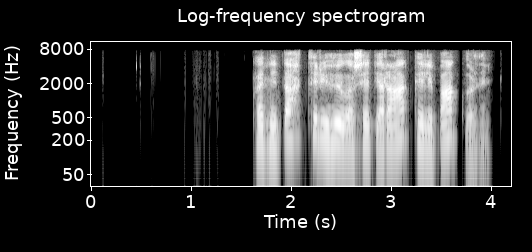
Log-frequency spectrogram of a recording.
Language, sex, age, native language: Icelandic, female, 50-59, Icelandic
